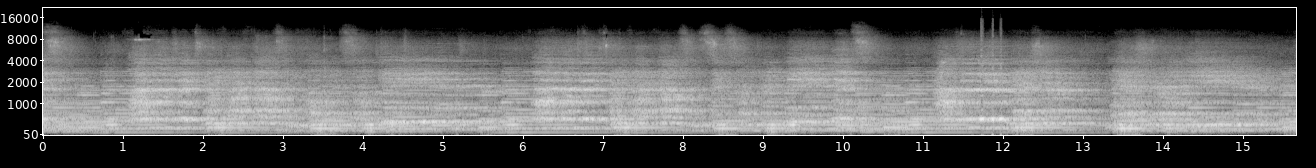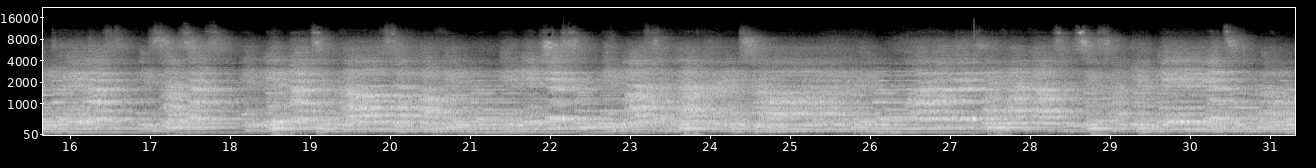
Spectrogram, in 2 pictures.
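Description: A mixed church choir of women's and men's voices singing together in parts, without a break.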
